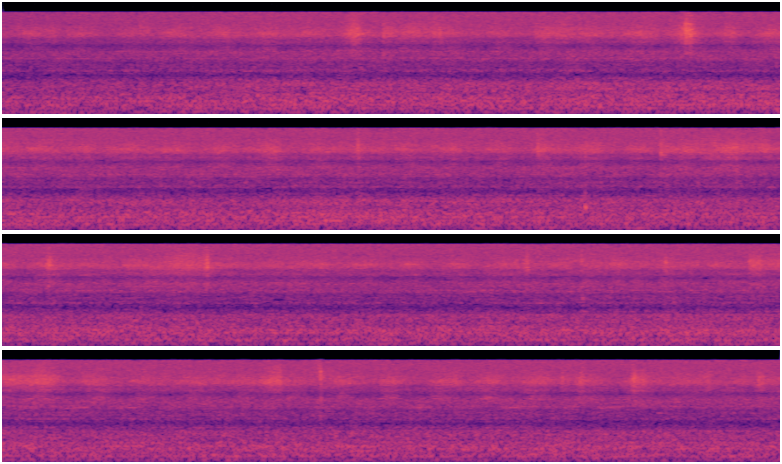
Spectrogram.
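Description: A brush softly swishes across paper.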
